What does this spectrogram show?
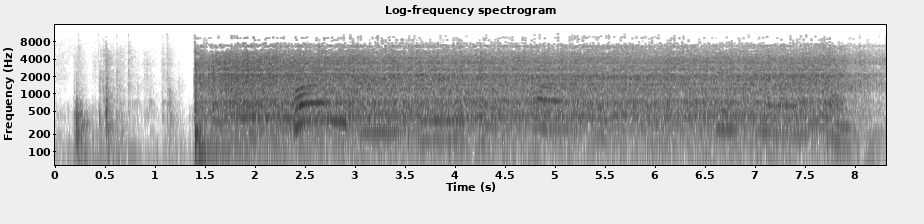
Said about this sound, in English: You don't worry about the olive oil. Potato's going to absorb it. Okay, and let's pulse this.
